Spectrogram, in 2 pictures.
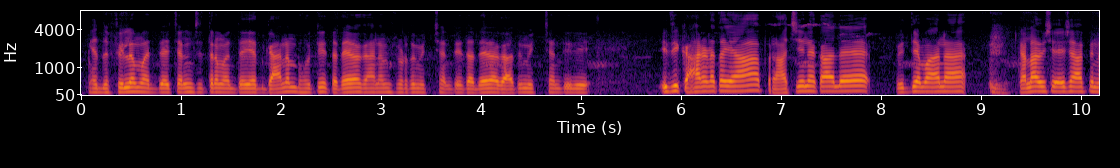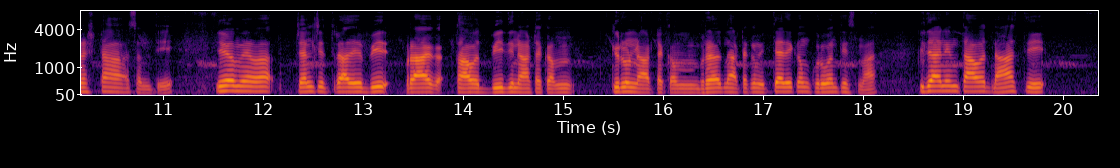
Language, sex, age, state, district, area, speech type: Sanskrit, male, 18-30, Karnataka, Vijayapura, rural, spontaneous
